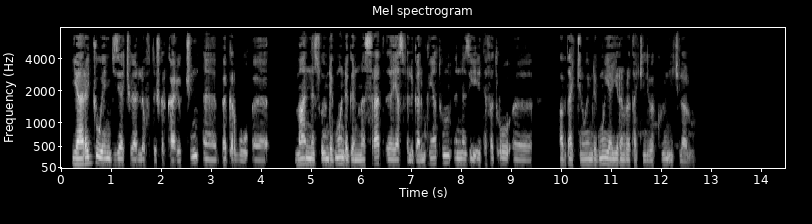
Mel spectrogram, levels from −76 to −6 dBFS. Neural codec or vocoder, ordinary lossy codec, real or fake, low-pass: vocoder, 24 kHz, 100 mel bands, Vocos; MP3, 32 kbps; fake; 7.2 kHz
